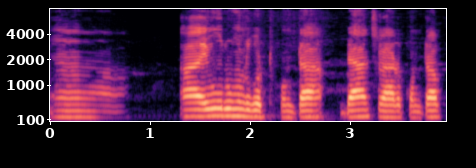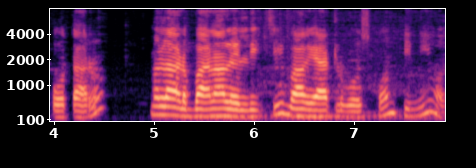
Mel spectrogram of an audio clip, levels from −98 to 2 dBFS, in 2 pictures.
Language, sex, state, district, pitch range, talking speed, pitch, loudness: Telugu, female, Andhra Pradesh, Anantapur, 160-195 Hz, 130 wpm, 175 Hz, -16 LUFS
